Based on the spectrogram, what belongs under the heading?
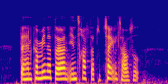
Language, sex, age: Danish, female, 28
